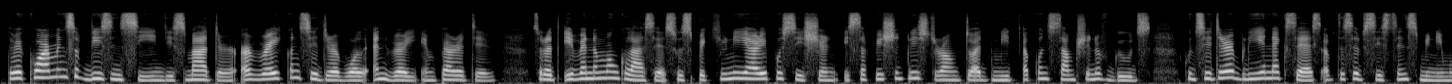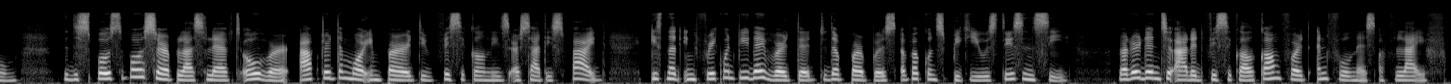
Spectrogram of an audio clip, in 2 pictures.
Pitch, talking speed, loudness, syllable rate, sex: 225 Hz, 145 wpm, -19 LUFS, 5.5 syllables/s, female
